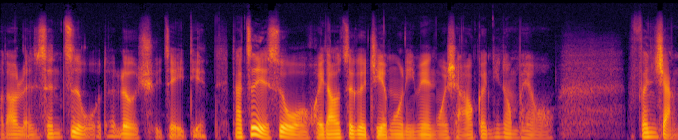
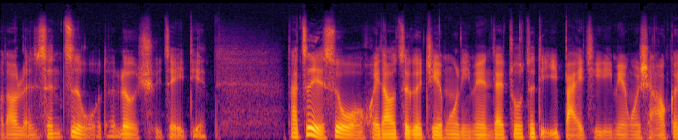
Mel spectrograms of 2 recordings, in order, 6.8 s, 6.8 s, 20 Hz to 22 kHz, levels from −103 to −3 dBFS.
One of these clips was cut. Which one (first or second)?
first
